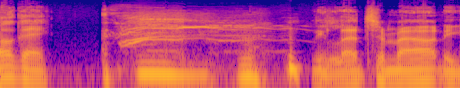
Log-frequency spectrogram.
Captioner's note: laughing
